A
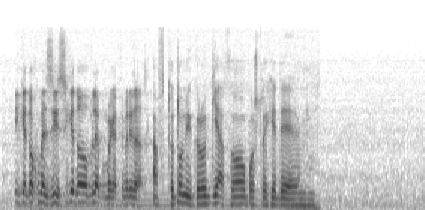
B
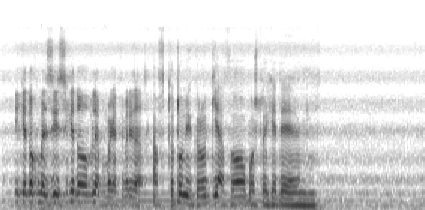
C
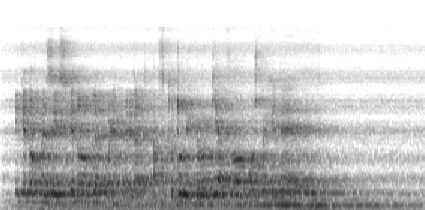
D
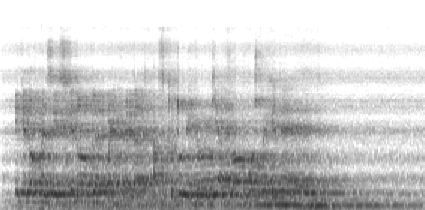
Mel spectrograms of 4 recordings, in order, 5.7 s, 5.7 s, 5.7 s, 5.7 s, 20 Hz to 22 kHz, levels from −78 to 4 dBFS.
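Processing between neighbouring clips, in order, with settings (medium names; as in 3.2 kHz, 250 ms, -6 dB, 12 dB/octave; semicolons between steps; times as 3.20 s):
rippled EQ curve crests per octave 1.3, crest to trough 16 dB
simulated room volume 2700 m³, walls mixed, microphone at 3.1 m; trim -2 dB
loudness maximiser +8.5 dB; trim -8 dB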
